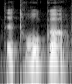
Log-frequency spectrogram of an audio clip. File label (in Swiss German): "drucker", alsace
